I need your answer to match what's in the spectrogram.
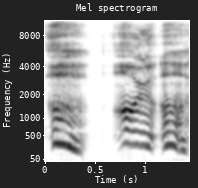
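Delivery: rhythmic male moans. Retelling the start of a movie, imitating a man moaning. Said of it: "you hear a man moaning".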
